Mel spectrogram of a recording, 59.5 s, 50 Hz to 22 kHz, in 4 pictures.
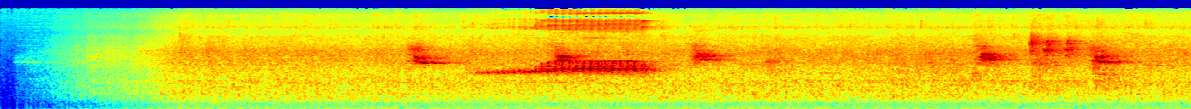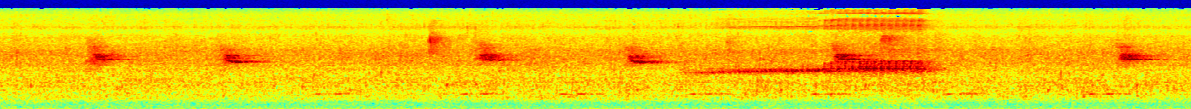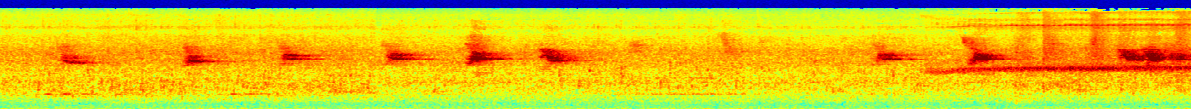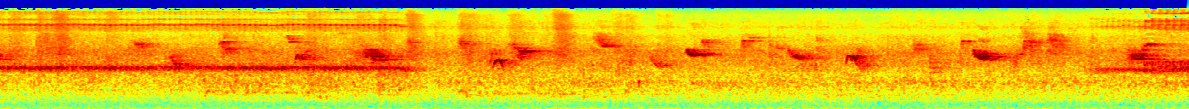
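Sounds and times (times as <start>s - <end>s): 
tropical forest ambience: 0.0s - 59.5s.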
